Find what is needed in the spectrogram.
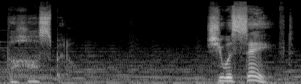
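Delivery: usual speaking voice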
